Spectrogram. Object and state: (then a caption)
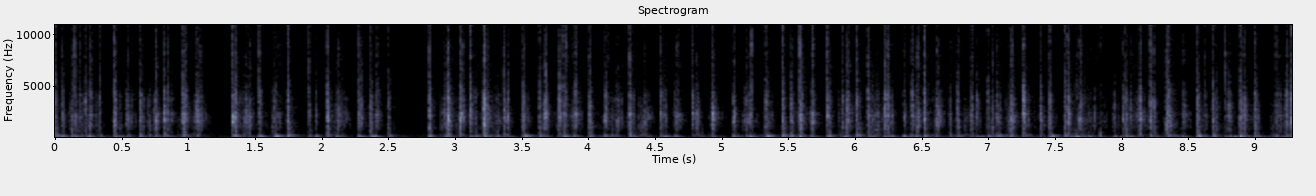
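Plastic mechanical keyboard. Both hands type rapidly with their fingertips on a full-size backlit plastic mechanical keyboard. The result is a dense, continuous stream of short, bright clicking taps with a low thump underneath, broken by two brief pauses early on.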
